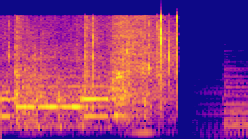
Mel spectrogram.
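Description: A self-service postal stamp machine running with a printer-like whir and steady electronic beep tones, cutting off suddenly near the end.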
